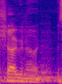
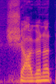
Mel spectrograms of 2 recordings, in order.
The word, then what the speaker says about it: Shogunate: Just see, I know a lot about the Tokugawa Shogunate, so I would know a lot. – Didn't even say it right. Shogunate.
